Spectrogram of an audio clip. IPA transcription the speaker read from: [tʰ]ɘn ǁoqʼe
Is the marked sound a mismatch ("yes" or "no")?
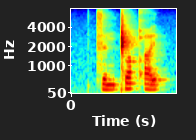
yes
